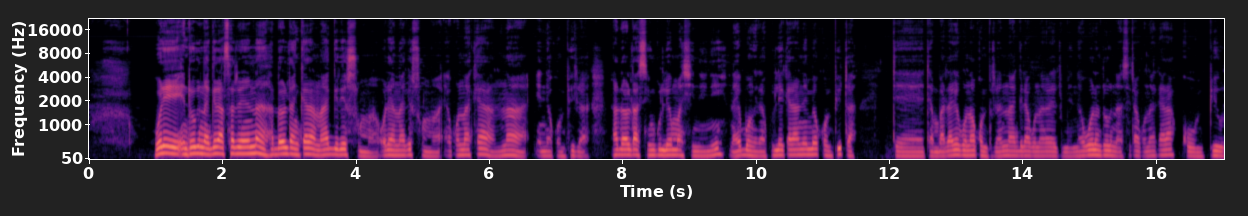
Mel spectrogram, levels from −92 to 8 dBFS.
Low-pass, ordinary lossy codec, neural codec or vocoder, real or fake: none; none; none; real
